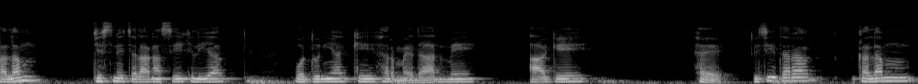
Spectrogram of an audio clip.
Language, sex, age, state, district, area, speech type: Urdu, male, 18-30, Uttar Pradesh, Ghaziabad, urban, spontaneous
